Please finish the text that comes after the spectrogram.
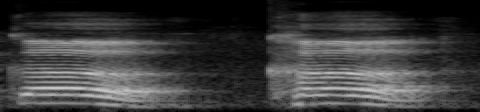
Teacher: अगदी मागची बाजू जी आहे जिभेची ती वरती कंठाला थोडीशी दाबते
